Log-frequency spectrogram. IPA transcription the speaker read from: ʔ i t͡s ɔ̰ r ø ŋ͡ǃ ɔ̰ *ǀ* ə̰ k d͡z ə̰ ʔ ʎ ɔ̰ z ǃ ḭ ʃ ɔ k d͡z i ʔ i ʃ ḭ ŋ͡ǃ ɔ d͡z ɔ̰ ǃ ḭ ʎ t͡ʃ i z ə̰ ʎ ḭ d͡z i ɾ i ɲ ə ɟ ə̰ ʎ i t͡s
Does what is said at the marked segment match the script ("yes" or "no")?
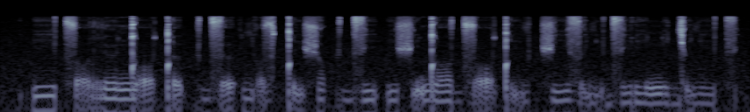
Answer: no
